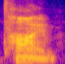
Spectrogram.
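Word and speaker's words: thyme: a th Teresa uh the herb time is spelled at TH as well t-h-y-m-e time so those are examples of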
